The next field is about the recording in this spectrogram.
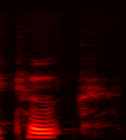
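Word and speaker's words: Puch: and uh husqvarna and how do you pronounce this one pooch yeah well that's why i pronounce it i think people say pook okay yeah and um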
